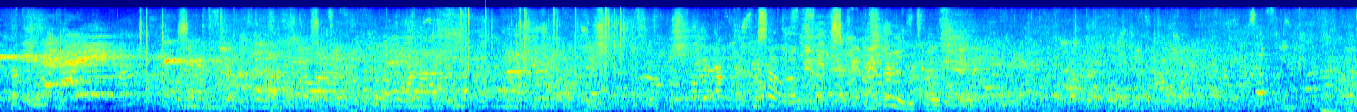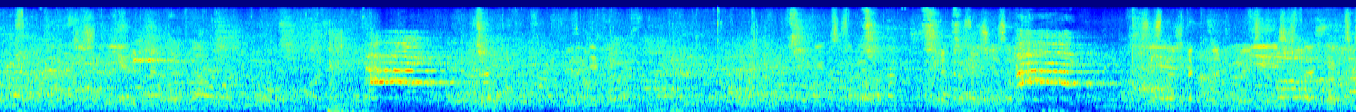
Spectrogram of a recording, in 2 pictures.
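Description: People murmur and chatter in an echoing hall.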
